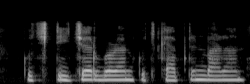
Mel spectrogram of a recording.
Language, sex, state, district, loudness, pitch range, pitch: Bhojpuri, male, Jharkhand, Palamu, -24 LUFS, 200-215 Hz, 210 Hz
